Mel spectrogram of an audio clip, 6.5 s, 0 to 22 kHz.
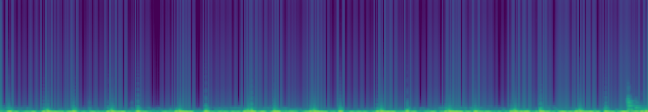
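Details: Own heart auscultated at four points with a stethoscope: regular low heartbeat thumps at about 90 a minute, with a steady low hum between beats; heart sounds.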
